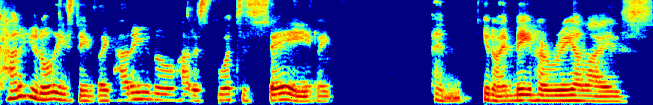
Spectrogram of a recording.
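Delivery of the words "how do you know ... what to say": ordinary talk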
